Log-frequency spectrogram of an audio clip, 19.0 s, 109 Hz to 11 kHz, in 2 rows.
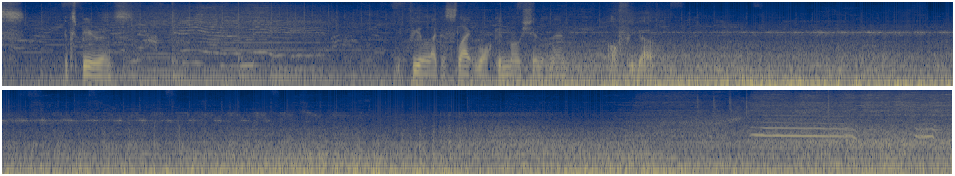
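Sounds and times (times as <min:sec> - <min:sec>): faint high whine: 0:03.2 - 0:19.0
wind rushing over microphone: 0:05.0 - 0:19.0.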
